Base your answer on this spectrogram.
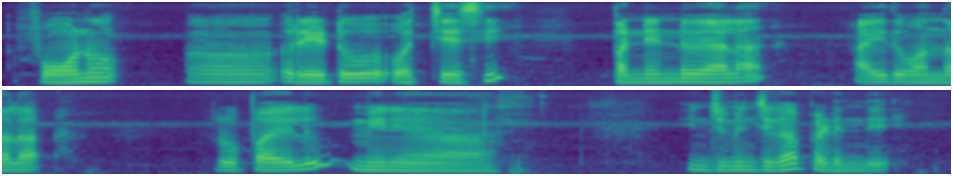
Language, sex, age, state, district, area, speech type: Telugu, male, 45-60, Andhra Pradesh, East Godavari, rural, spontaneous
